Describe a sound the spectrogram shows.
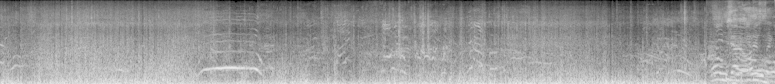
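A roller coaster rattles and rumbles along its track.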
